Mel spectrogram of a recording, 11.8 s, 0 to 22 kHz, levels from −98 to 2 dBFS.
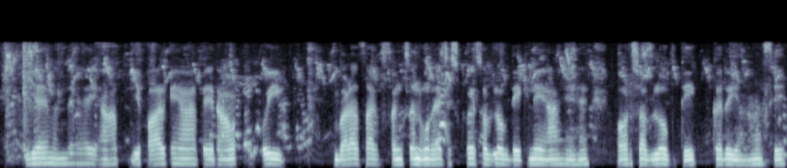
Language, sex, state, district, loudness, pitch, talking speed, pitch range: Hindi, male, Uttar Pradesh, Hamirpur, -16 LUFS, 115 Hz, 165 wpm, 110-115 Hz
